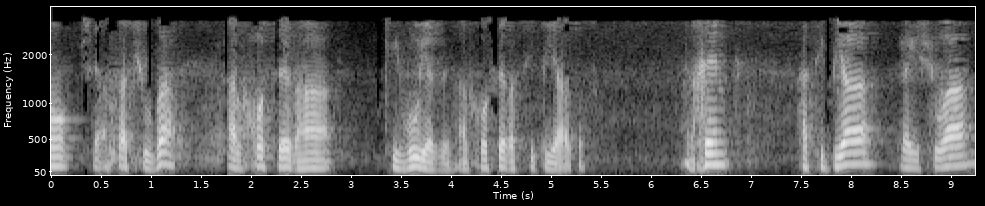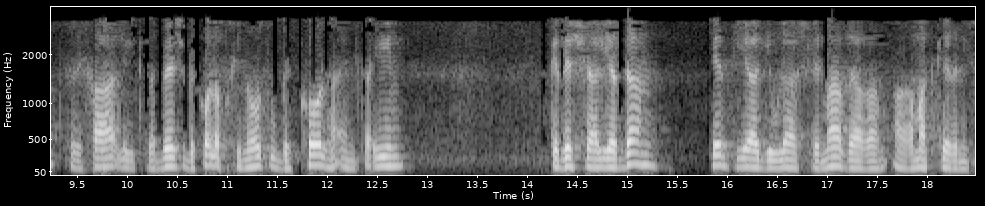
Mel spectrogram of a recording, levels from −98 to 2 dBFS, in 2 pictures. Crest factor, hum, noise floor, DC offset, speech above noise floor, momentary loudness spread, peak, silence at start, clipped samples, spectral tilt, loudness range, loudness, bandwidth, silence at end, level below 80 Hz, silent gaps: 18 dB; none; -54 dBFS; under 0.1%; 36 dB; 11 LU; 0 dBFS; 0 s; under 0.1%; -12 dB/octave; 3 LU; -18 LUFS; 3.5 kHz; 0.05 s; -48 dBFS; none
